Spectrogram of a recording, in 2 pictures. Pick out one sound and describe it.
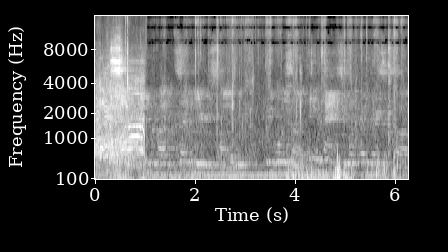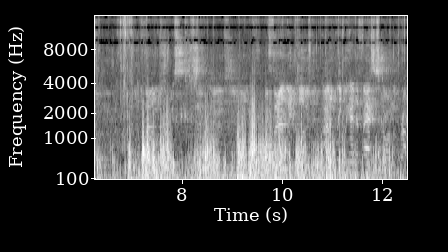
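Several men chat nearby outdoors.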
